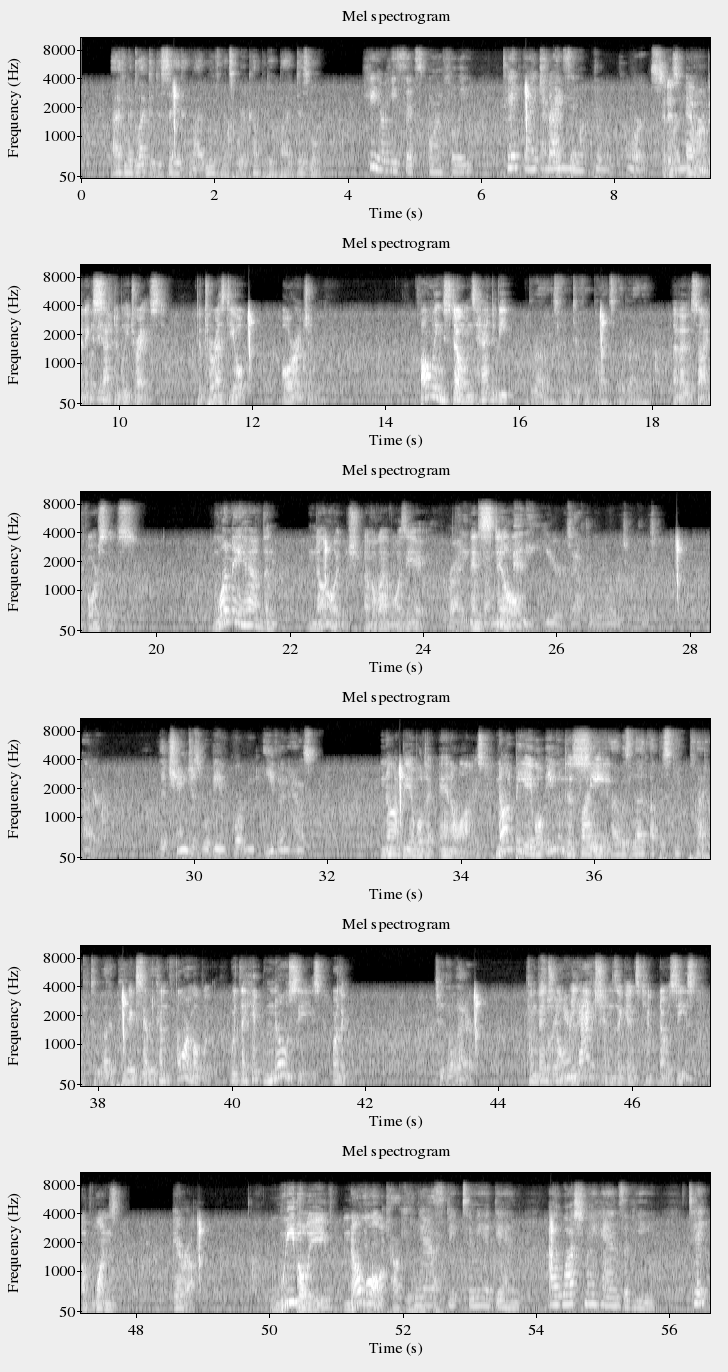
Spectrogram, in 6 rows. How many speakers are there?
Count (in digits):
4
